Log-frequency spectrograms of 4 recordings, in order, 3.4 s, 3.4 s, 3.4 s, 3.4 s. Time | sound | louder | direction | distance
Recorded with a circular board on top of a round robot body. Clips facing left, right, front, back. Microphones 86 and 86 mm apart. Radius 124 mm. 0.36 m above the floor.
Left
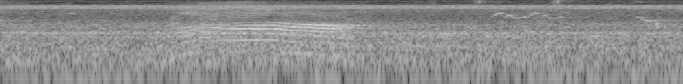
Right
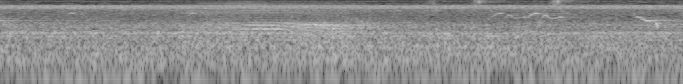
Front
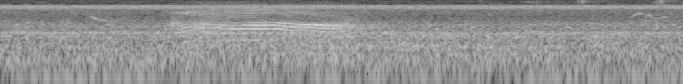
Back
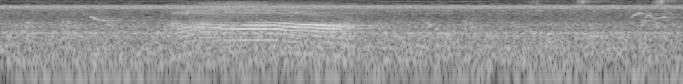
0.8 | a cat meowing | left 6 dB, back 3 dB | 105° left | 1.9 m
